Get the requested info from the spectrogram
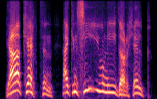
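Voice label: Dutch male, voice; Pirates Of The Caribbean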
